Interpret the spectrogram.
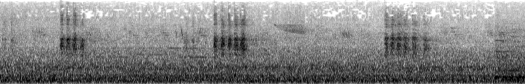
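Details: Eurasian magpie (Pica pica), one of a pair nesting in a courtyard in spring, giving alarm calls, possibly at a cat: three harsh, dry rattling chatters, each about half a second long and roughly two and a half seconds apart, over steady background hiss.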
